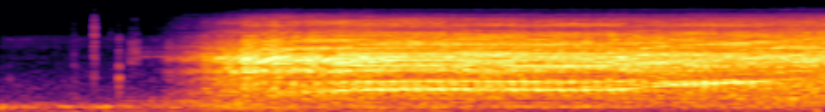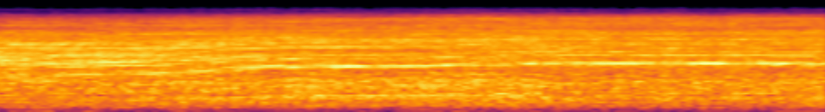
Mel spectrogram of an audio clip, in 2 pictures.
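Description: An electric polisher whirs loudly and steadily.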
